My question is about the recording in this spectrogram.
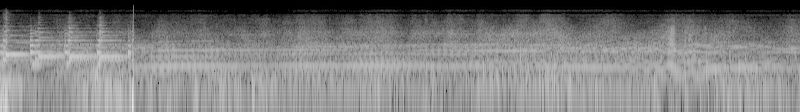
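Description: Marimba-like music notes for about the first second, then a sudden cut to a gyroplane's pusher propeller and engine running in flight: a steady drone whose pitch slowly sinks.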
